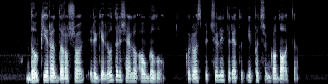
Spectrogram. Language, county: Lithuanian, Marijampolė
